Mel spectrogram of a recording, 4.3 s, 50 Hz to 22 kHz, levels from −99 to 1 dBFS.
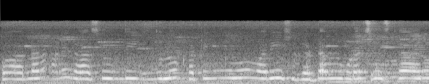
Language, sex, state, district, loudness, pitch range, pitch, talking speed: Telugu, male, Telangana, Karimnagar, -14 LUFS, 315-335 Hz, 330 Hz, 125 wpm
